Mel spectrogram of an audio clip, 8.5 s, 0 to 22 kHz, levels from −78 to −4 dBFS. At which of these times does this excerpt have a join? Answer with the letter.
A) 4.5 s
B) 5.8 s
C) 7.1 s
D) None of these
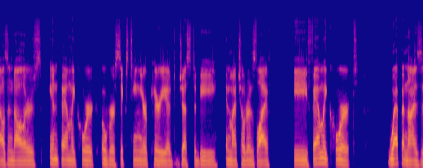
B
